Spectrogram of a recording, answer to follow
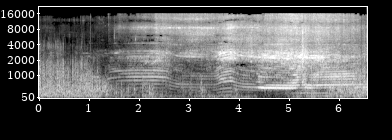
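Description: Losi DBXL 1/5-scale RC buggy's engine being throttled, its note rising and falling. It dips quieter near the middle, then runs louder and steadier from about four seconds in.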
